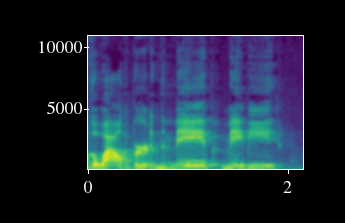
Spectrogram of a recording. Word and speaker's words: Mabe: Maybe it's M-A-B-E. I think it's pronounced maybe.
